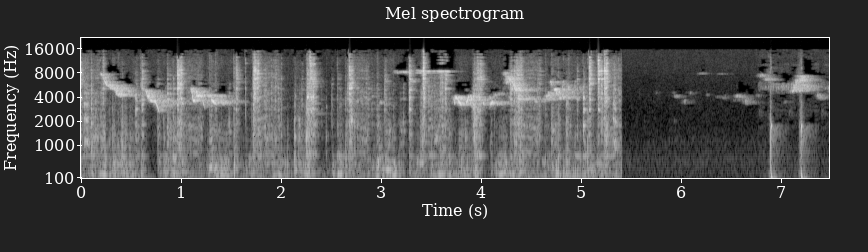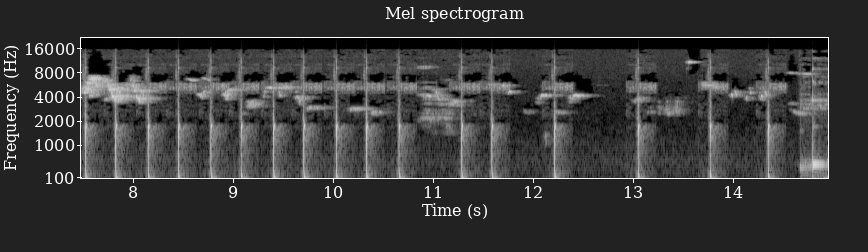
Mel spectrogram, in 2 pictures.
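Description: Toy hand pump worked by its lever, clicking and rattling while water splashes into a small tray. It stops suddenly; after a short silence comes a long run of evenly spaced sharp clicks, about three a second, with faint high chirps above them.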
